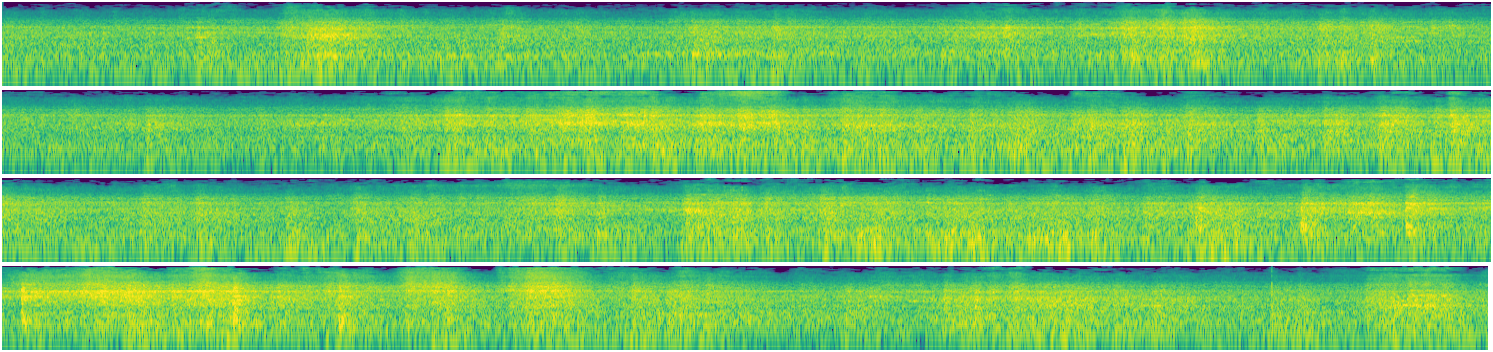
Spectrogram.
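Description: Union Pacific double-stack intermodal freight train rolling past close by: a steady rumble of wheels and well cars on the rails, broken by scattered clanks and clicks as the wheels run over the track.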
